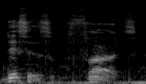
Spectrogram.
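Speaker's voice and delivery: slow, low, defeated mutter; dejected groan. Retold or imitated. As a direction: sigh it out, beaten. Dejected after failed sex.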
